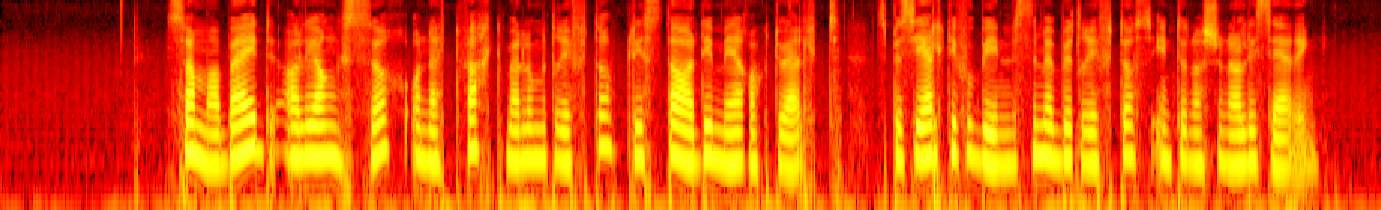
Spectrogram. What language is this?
Norwegian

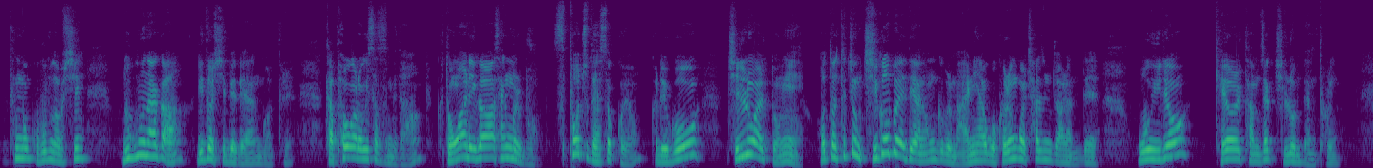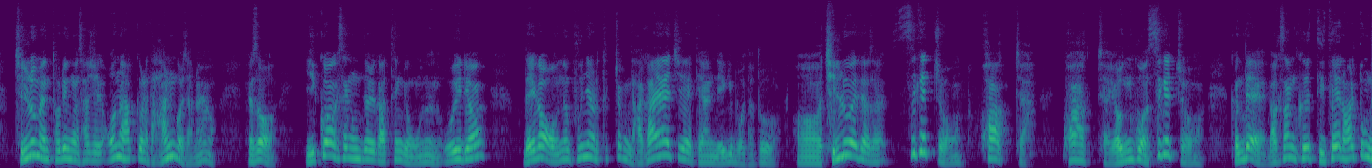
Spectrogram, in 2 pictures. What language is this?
Korean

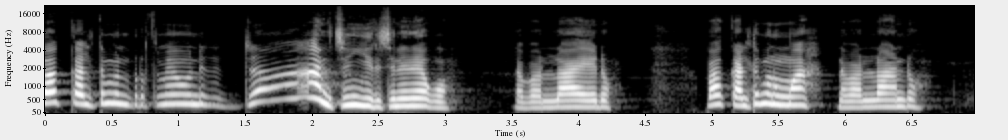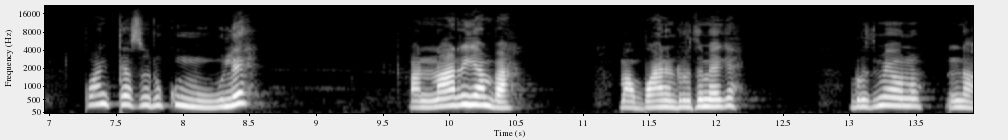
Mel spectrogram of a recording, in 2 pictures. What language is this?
Awak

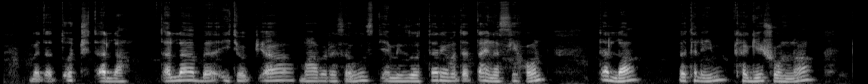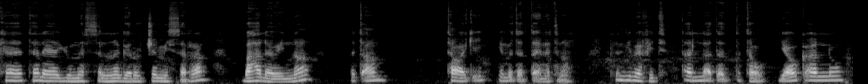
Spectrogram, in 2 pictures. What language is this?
Amharic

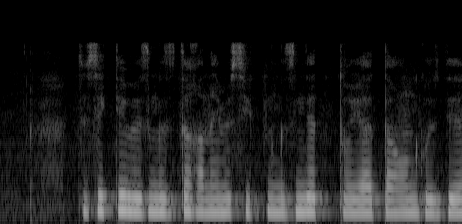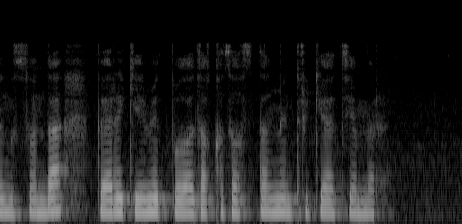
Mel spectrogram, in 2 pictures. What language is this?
Kazakh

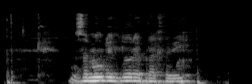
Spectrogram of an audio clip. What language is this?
Pashto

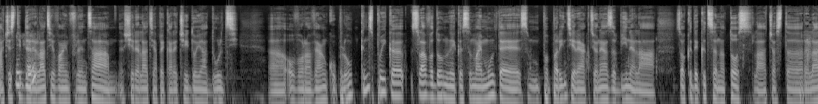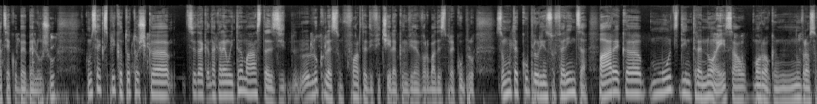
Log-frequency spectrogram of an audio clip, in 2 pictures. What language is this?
Romanian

